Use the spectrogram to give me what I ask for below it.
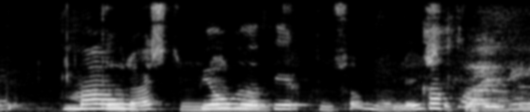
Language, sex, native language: Icelandic, female, Icelandic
